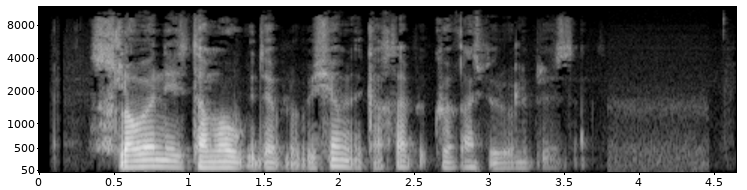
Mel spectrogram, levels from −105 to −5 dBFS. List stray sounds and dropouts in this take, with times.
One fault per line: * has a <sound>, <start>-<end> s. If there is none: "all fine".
all fine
